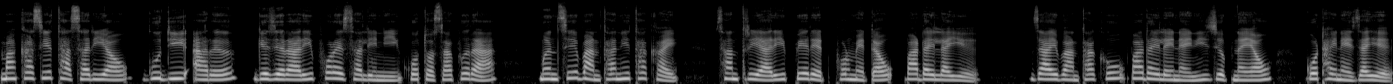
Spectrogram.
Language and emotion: Bodo, neutral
